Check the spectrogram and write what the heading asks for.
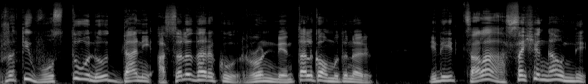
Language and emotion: Telugu, disgusted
